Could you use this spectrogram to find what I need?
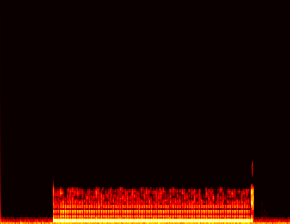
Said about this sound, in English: I'm gonna call him. It's ringing.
